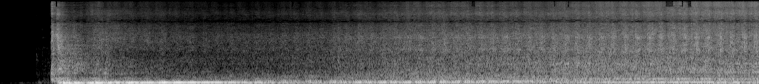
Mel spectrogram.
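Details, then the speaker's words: 1949 Ford F1 six-cylinder, rebuilt, restarted after sitting 20 years, in neutral with the fuel pump switched off: it cranks and catches, then lopes unevenly, not firing on all six; distributor cap or plug wires suspected. "I'm going to start it back up and see if we can get it to hit on all 6."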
